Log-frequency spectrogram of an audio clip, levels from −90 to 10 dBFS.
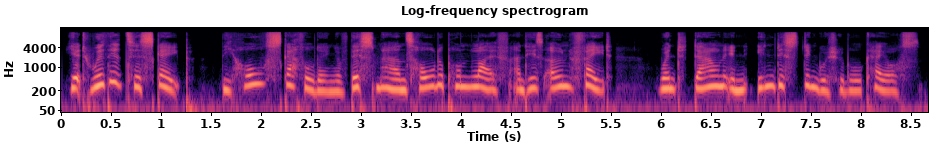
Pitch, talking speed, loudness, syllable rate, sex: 240 Hz, 150 wpm, -19 LUFS, 4.3 syllables/s, female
